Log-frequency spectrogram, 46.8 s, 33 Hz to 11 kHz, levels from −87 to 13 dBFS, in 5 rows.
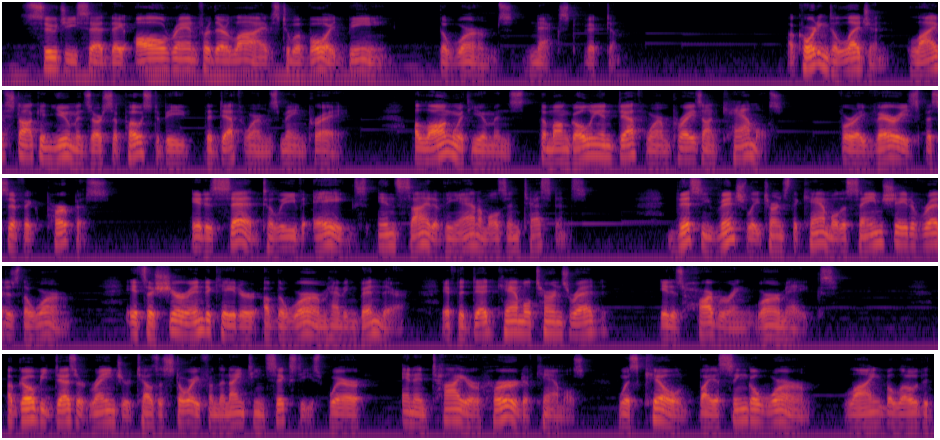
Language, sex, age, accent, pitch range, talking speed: English, male, 50-69, American, 85-115 Hz, 145 wpm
